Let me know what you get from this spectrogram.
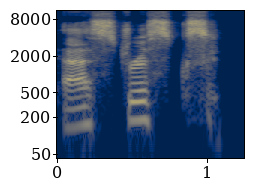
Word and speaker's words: asterisk: Like if you pronounce the word risk at the end, you can really get asterisk.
